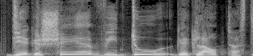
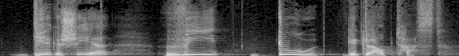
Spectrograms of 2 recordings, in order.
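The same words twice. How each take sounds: First: "geschehe" carries the main weight, at normal pace; stress on geschehe. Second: Slow, with weight on "dir" and "du"; stress on dir and du. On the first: (Betonung auf „geschehe“, normales Tempo) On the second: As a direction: lean on "dir", then hold "du". (langsam, Betonung auf „dir“ und „du“) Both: Shown as a demonstration.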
